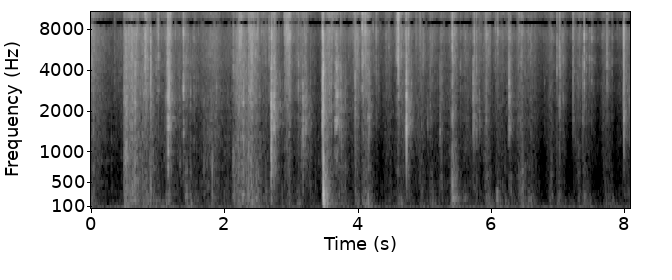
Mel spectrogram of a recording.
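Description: Small hand trowel digging and scraping into loose potting soil in a plant pot: irregular scratchy, crunching strokes with one sharper knock about three and a half seconds in.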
